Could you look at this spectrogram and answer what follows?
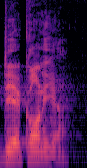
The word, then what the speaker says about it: diakonia: It's pronounced like this, diakoneo and diakonia.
